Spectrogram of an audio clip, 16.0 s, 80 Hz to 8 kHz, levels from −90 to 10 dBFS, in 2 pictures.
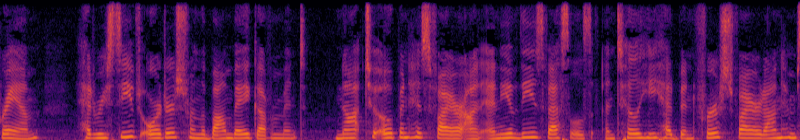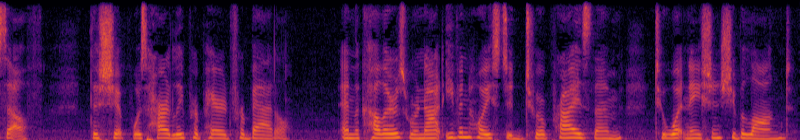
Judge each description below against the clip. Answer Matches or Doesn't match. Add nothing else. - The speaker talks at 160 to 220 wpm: Matches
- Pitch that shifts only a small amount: Matches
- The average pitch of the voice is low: Doesn't match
